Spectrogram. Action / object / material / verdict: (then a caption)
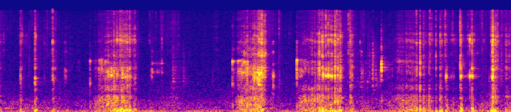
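scrape / bar of soap cut with a blade / soap / none. A solid rectangular bar of dry cream soap is shaved with a utility knife blade into flaky curls. Bursts of dry, bright scraping and cutting alternate with short clicks and quieter gaps. The shavings come off in crisp, rasping strokes.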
